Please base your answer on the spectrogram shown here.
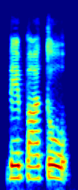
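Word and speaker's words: デパート: Gimana bacanya kepanjangan nggak? Depato.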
